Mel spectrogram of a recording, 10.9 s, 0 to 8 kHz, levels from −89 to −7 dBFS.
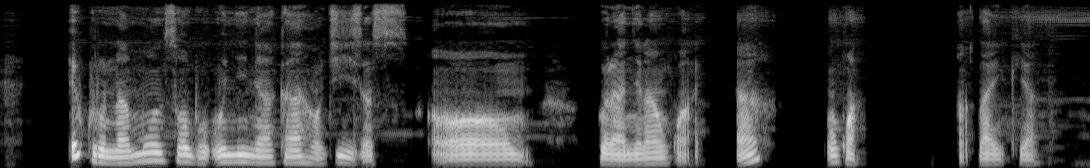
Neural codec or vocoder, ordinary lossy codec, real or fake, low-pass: none; none; real; 7.2 kHz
